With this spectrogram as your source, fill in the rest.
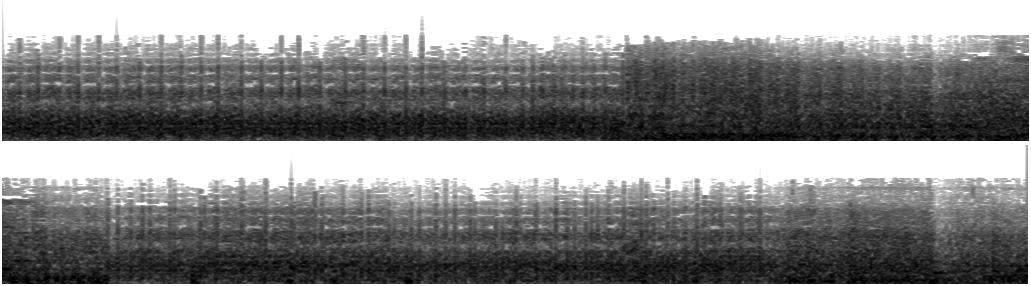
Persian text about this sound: صدای ماشیندارهای دافع هوا بدون اینکه منابع آن شناخته شود در پایتخت ترابلس شنیده شد.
